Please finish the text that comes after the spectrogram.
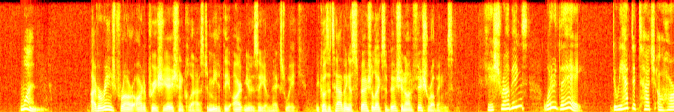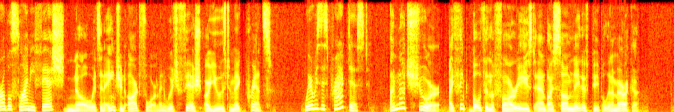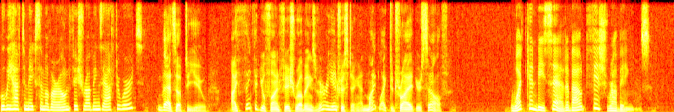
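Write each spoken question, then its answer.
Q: What can be said about fish rubbings?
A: They are an ancient art form in which fish are used to make prints.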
